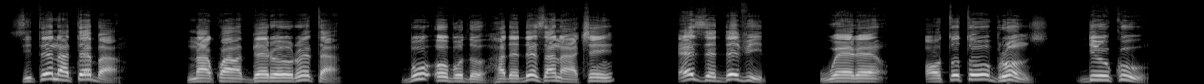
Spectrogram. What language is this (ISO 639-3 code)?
ibo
